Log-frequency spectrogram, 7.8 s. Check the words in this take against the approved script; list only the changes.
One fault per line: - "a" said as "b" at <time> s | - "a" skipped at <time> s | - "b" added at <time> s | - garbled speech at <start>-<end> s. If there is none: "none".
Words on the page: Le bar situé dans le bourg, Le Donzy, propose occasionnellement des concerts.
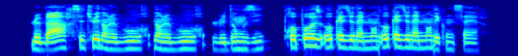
- "dans" added at 2.3 s
- "bourg Le" added at 2.6 s
- "occasionnellement" added at 5.7 s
